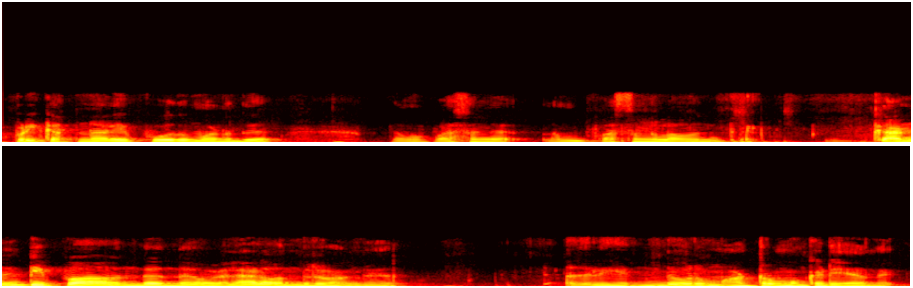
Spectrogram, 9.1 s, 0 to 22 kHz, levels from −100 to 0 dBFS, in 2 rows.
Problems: constant background noise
